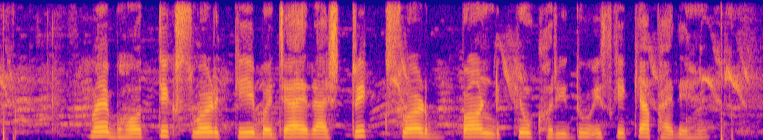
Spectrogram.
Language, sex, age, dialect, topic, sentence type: Hindi, female, 18-24, Hindustani Malvi Khadi Boli, banking, question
